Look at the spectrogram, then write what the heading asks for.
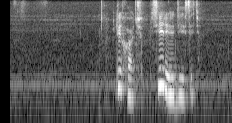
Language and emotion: Russian, neutral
